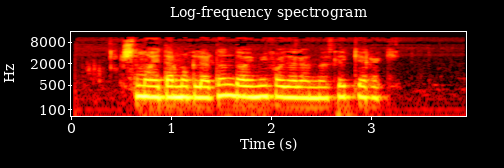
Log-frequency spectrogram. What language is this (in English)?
Uzbek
